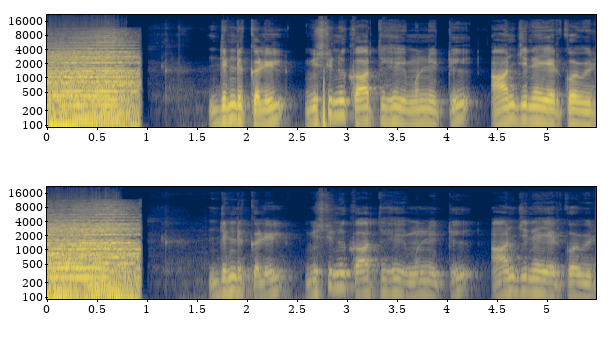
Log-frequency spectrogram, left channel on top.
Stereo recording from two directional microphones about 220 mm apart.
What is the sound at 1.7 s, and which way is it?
Speech, 35° left (ahead or behind).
